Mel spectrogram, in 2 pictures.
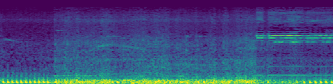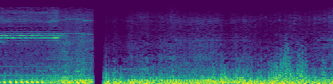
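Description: Traffic engines hum and idle all around.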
